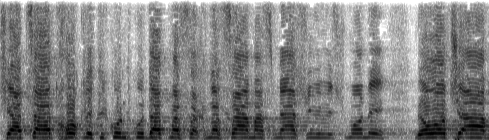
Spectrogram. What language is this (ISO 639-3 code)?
heb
